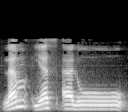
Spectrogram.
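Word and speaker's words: Lam yas'alu (لم يسألوا): But what's not pronounced here is the aleph that's written after it, okay? Lam yas'alu.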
